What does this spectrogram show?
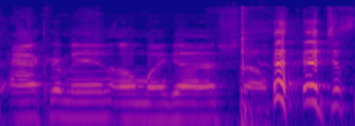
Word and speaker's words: Ackerman: Like, it's like, Mr. Ackerman. It's like, no, it's Ackerman.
